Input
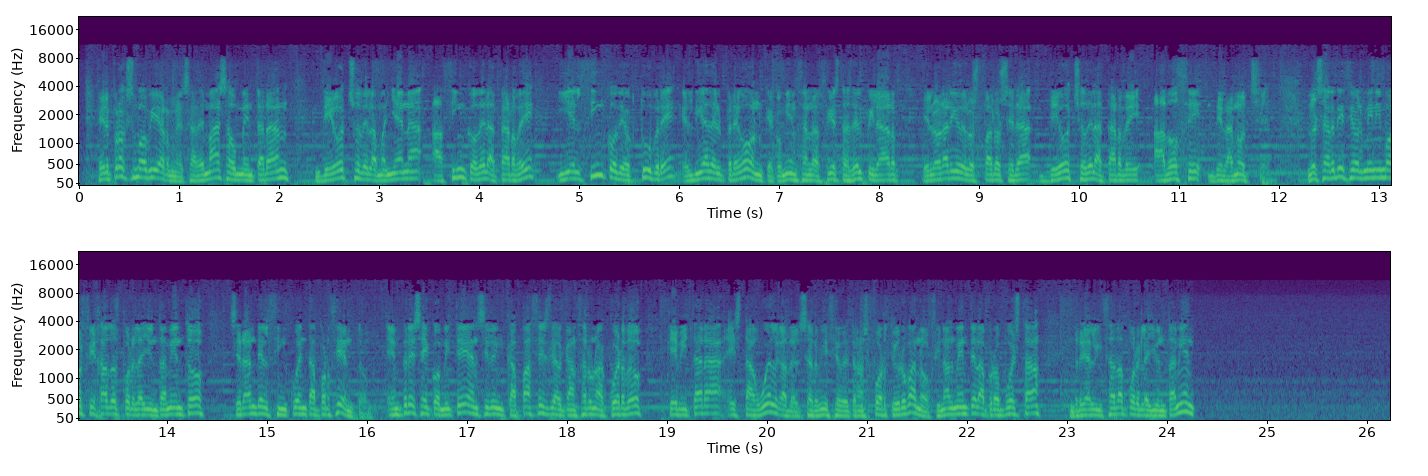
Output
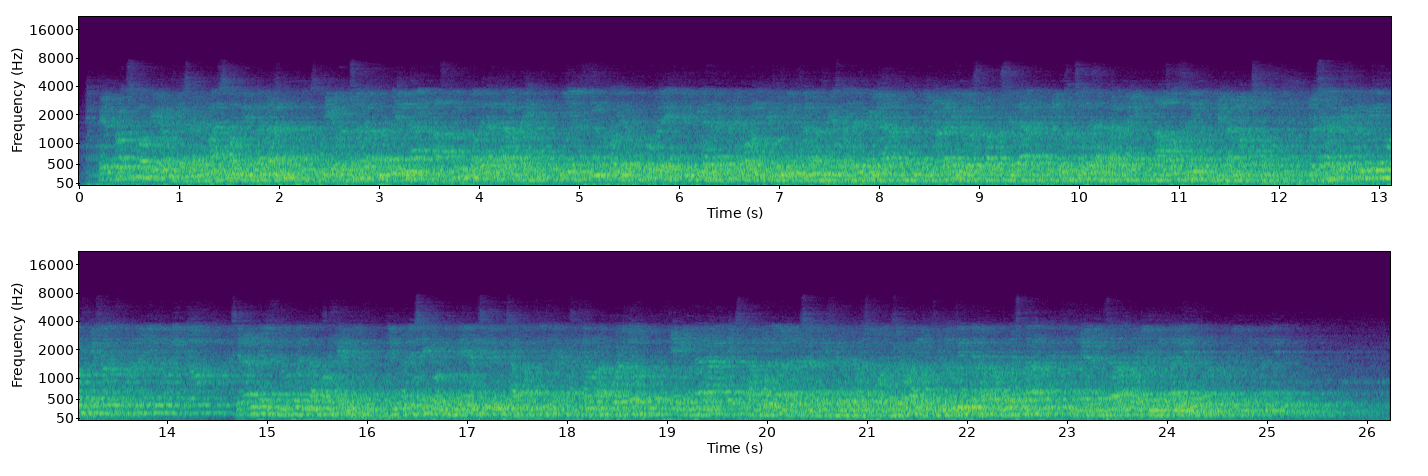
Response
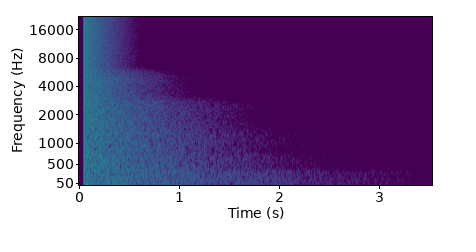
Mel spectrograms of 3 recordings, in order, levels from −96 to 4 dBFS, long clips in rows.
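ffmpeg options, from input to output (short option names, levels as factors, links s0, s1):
-filter_complex "[0:a]asettb=1/sr,asplit=3[s0][s1][s2];[s0]atrim=end=13.204[s3];[s1]atrim=start=13.2:end=14.67,asetpts=PTS-STARTPTS,afade=t=in:d=0.004:c=qsin,afade=t=out:st=1.466:d=0.004:c=qsin,highpass=f=870:w=0.5412,highpass=f=870:w=1.3066[s4];[s2]atrim=start=14.666[s5];[s3][s4]acrossfade=d=0.004:c1=hsin:c2=qsin[s6];[s6][s5]acrossfade=d=0.004:c1=qsin:c2=hsin,asettb=1/sr,asplit=3[s7][s8][s9];[s7]atrim=end=17.554[s10];[s8]atrim=start=17.55:end=18.07,asetpts=PTS-STARTPTS,afade=t=in:d=0.004:c=qsin,afade=t=out:st=0.516:d=0.004:c=qsin,acompressor=threshold=0.0447:ratio=6[s11];[s9]atrim=start=18.066[s12];[s10][s11]acrossfade=d=0.004:c1=hsin:c2=qsin[s13];[s13][s12]acrossfade=d=0.004:c1=qsin:c2=hsin,lowpass=1100,aecho=1:1:905:0.398[s14];[1:a]atrim=start_sample=2205,asetrate=57330,aresample=44100[s15];[s14][s15]afir=irnorm=-1:irlink=0,volume=1.33"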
